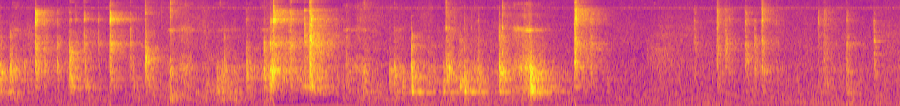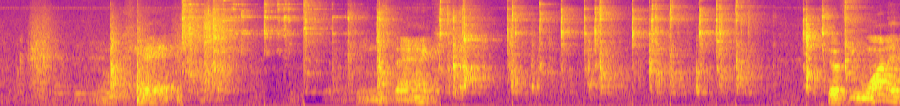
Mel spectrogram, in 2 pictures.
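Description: Repeated metallic clinks and rattles of steel track parts and bolt hardware being handled and fitted onto the axle post, with the clinking busiest in the second half.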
